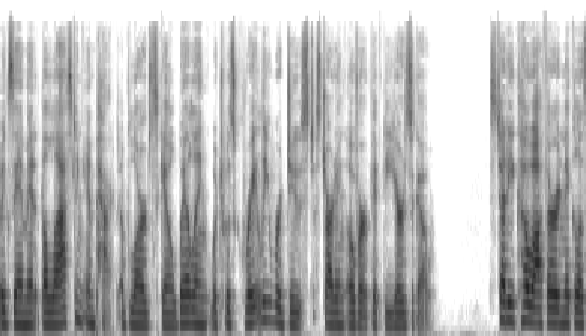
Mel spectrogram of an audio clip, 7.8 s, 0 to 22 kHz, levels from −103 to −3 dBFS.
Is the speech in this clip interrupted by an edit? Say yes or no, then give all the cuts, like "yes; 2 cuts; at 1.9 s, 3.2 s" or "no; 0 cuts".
no; 0 cuts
